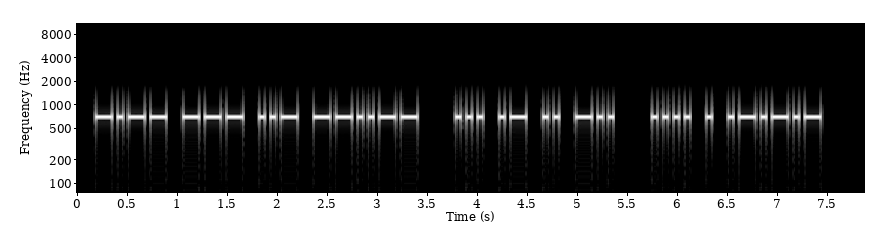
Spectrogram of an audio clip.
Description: Morse code, heard as a keyed tone, about 22 wpm, 700 Hz. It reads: YOU, SAID HE.
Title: Sentences from Top 400 Words 22wpm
